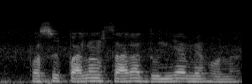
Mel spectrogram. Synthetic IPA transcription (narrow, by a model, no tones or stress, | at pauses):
pɔsupalɔnsaɾad̪unijameɦola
